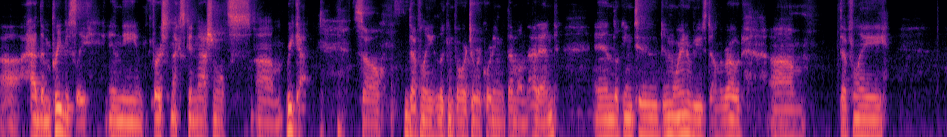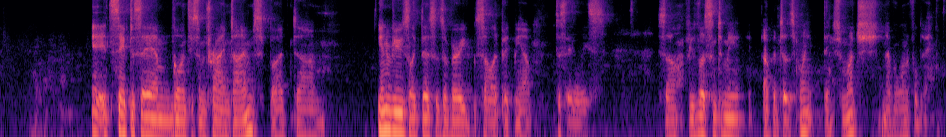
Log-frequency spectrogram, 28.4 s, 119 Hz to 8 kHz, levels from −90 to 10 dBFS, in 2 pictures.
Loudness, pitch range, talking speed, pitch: -24 LUFS, 95-110 Hz, 165 wpm, 100 Hz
